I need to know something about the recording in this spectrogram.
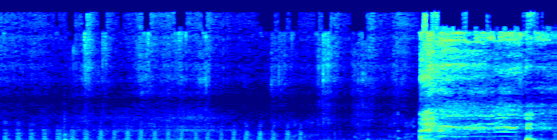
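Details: Pet guinea pig, Luna or one of her sons, while Luna wants celery: a rapid run of low pulsed chutters, then a sudden loud burst of high squealing whistles with sharp clicks near the end.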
